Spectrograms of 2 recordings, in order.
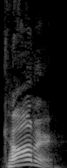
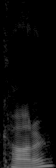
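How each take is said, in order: First: The name is called out abruptly and sharply. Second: The name is said softly in a soothing voice.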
